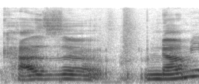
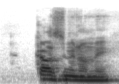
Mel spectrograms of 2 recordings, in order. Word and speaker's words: Cosminomy: So as we said, we're here to talk about, was it Kazunami? Is that how I pronounce it? Cosminomy. Yeah, Yes, it's a mix of cosmic and economy.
